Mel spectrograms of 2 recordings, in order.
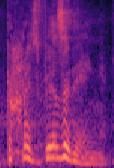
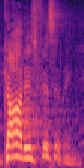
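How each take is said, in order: First: Much softer, hushed restatement; softer repeat. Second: Said in the usual way. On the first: Shown as a demonstration. Preacher repeating the line to coax an amen, hushed. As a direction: drop the volume and let it sink in. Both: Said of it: "Let me say it again".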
